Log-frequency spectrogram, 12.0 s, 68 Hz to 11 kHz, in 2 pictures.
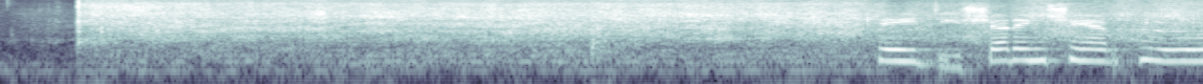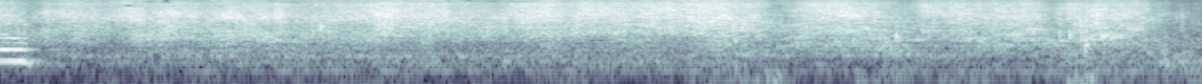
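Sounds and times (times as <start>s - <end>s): hose sprayer spraying water: 0.4s - 12.0s.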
